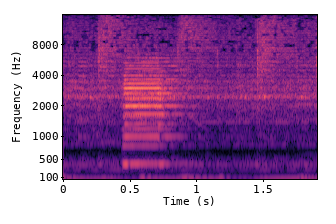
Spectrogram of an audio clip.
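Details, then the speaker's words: 1955 Pontiac revival: with the engine idling, the horn gives one short, thin, feeble honk barely above the engine; it works but sounds weak. "Horn kind of works. It's pretty pitiful."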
